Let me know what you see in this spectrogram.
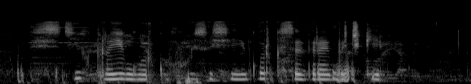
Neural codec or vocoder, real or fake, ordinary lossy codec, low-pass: none; real; none; none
